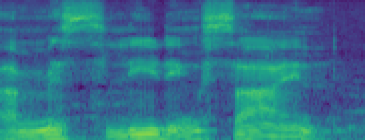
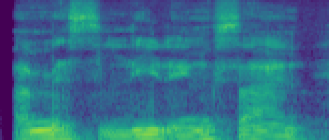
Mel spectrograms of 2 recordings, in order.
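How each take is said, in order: The two takes are said the same way.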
